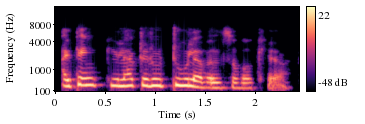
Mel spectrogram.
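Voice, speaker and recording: A woman whose first language is Hindi, teaching a spiritual class in an unhurried way and often checking in with the listener. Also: a little high, mellow, no echo. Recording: dull lo-fi recording.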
